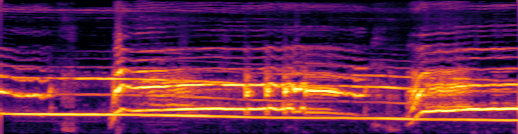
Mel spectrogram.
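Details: Luna the Miniature Pinscher howls, extremely excited before a walk: a sustained, steady howl with wobbling overtones, broken by quick upward-sliding yelps near the first and fourth seconds. No other sounds intrude.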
